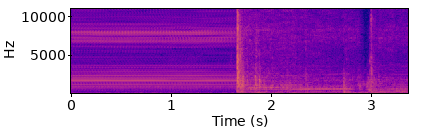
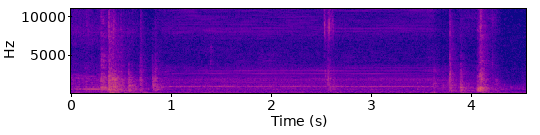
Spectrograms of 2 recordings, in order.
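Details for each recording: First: Yamaha CDC-697 5-disc CD changer, tray won't close: steady loading motor whir with no tray movement, then a few clicks, belt slipping from migrating grease; fix is cleaning belt with acetone. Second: Yamaha CDC-697 five-disc CD changer after cleaning grease off loading belts with acetone, deglazing pulleys and cleaning the optical pickup: soft clicks and whirs, then a faint steady spin as it clamps the disc and reads the table of contents normally.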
